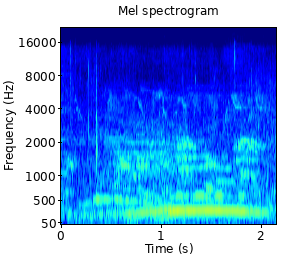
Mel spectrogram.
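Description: Cattle in India give a single drawn-out moo that rises and holds steady before fading, loud and close over faint background noise.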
